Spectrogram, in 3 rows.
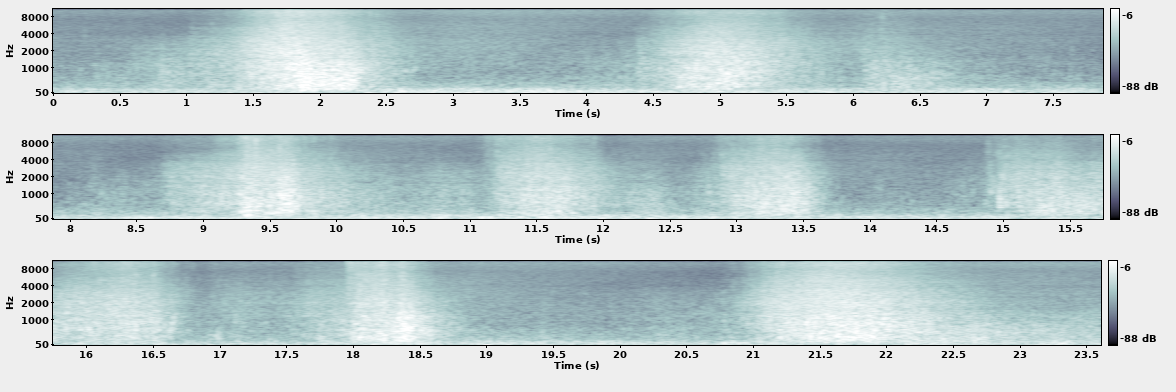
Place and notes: Artificial bay, Sound of the waves
Zoom H2n MS+XY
